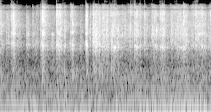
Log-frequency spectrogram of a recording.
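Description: A mixed crystal confetti of soft and hard polished crystal stones, including calcite, quartz, hematite, pyrite, obsidian and sodalite, is shaken together, giving a bright, dense clicking rattle with a few sharper clacks in the first second. The soft stones come through unharmed, unscratched just from sitting next to the harder ones.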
